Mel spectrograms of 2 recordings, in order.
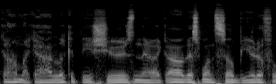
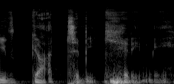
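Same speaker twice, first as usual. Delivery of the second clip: mock-angry woman voice, disbelieving, quieter; 4 dB quieter than usual. Retelling a woman's reaction to Payless shoes, imitating a pissed-off woman. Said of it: "she was all pissed off".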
